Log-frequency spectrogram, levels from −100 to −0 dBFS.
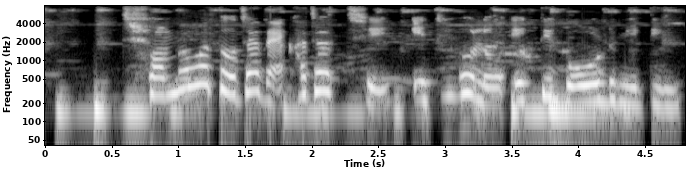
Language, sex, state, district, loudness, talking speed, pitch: Bengali, female, West Bengal, Kolkata, -14 LUFS, 125 wpm, 195 Hz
